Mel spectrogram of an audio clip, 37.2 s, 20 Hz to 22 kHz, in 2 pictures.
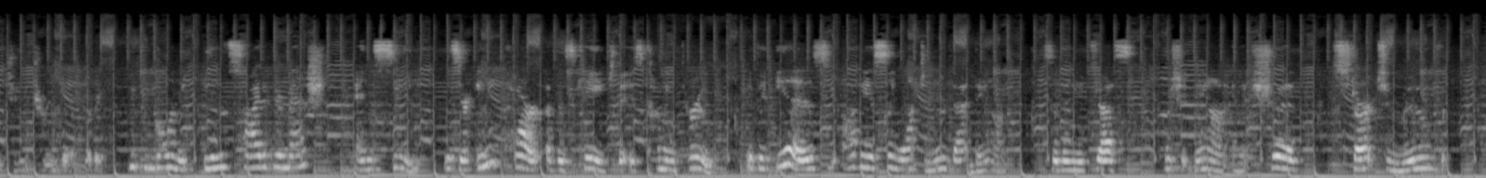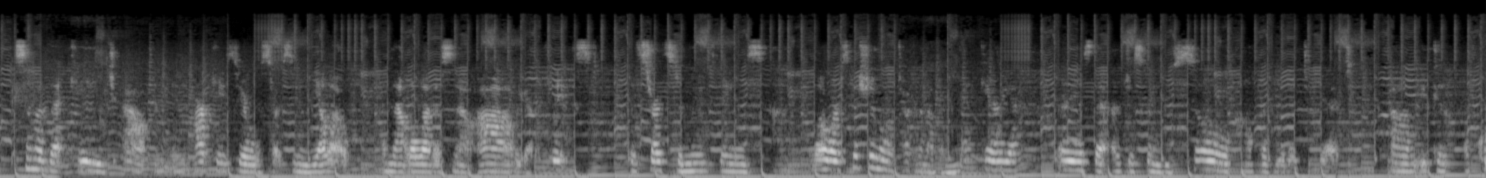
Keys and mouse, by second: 5.5 middle click, 6.2 shift+middle click, 7.4 middle click, 9.2 middle click, 10.7 click, 12.1 shift+middle click, 12.8 middle click, 14.0 shift+middle click, 14.5 middle click, 16.2 middle click, 20.4 click, 21.9-23.9 middle drag, 22.6-23.9 drag, 24.6 shift+middle click, 25.8 click, 28.1 middle click, 28.2-29.7 typing, 28.7 shift+middle click, 30.7 shift+middle click, 36.0 click.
